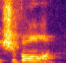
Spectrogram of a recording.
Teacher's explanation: we put the emphasis on the final syllable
